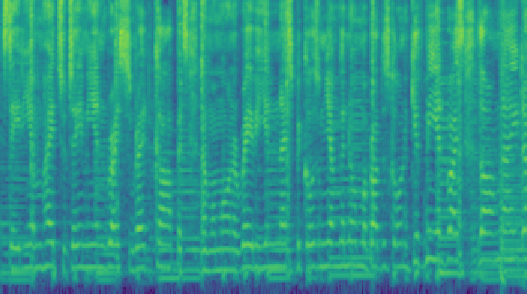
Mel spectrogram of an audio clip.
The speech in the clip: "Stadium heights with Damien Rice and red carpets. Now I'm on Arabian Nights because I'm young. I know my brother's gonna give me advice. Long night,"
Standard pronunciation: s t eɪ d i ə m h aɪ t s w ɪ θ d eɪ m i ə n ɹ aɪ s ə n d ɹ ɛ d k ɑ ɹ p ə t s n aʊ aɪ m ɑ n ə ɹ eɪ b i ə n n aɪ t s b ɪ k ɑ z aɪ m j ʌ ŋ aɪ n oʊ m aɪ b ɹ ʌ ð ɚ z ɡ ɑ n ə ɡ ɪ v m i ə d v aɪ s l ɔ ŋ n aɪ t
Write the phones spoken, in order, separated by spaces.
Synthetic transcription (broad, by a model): s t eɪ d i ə m h aɪ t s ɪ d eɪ m i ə n ɹ aɪ s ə n ɹ ɛ d k ɑ ɹ p ə t s n aʊ aɪ m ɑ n ə ɹ eɪ b i ə n n aɪ t s b ɪ k ɑ z aɪ m j ʌ ŋ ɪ n oʊ m aɪ b ɹ ʌ ð ɚ z ɡ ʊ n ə ɡ ɪ v m i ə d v aɪ s l ɔ ŋ n aɪ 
